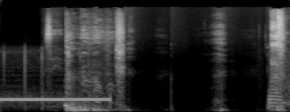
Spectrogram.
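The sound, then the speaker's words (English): A telephone dial tone holds one steady pitch for over a second and then breaks off, followed by a few short, soft bursts of noise and pauses as a call is placed. “We got his number here. Let's call him back.”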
